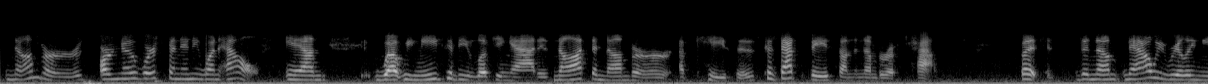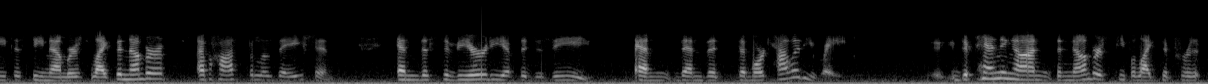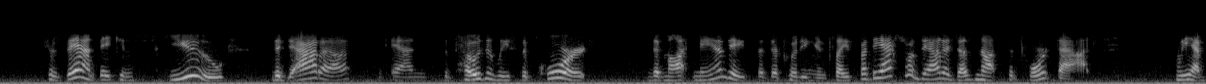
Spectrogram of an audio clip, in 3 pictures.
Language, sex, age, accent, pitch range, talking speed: English, female, 50-69, American, 190-245 Hz, 150 wpm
